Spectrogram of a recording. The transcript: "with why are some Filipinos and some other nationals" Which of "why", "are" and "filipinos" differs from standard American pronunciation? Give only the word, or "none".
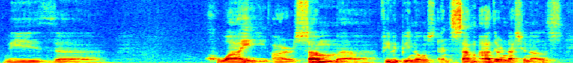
filipinos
